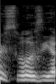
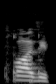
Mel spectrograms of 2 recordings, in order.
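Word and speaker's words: Suozzi: I think the message you heard from, so it is Swazi or Swozy? I'm sorry. I've also struggled with this. – I'm taking Gabe's pronunciation, Swazi. – Swazi. Thank you.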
